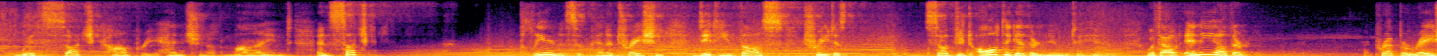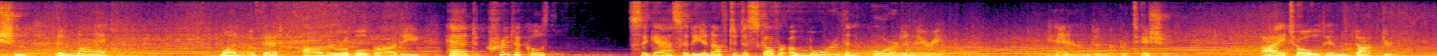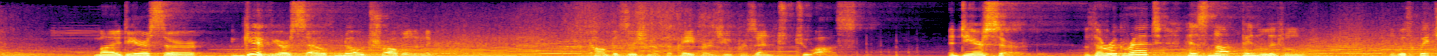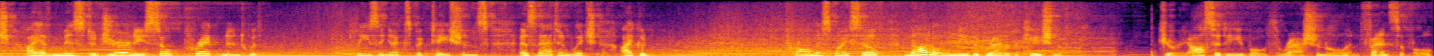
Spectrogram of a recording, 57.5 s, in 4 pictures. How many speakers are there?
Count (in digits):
1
